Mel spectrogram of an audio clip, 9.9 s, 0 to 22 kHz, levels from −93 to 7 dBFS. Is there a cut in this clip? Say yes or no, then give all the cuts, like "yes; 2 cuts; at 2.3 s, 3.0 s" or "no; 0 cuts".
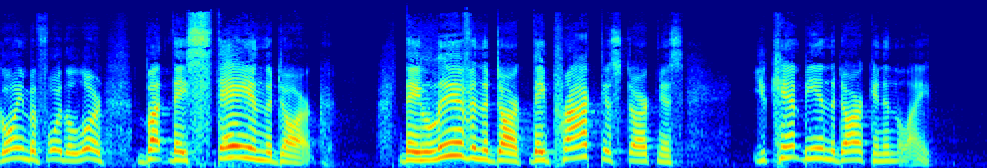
no; 0 cuts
